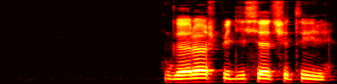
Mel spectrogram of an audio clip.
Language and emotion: Russian, neutral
